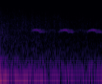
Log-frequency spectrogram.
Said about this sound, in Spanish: Oh, espera, está amaneciendo. Escuchan a las aves cantar y a los árboles bailar.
